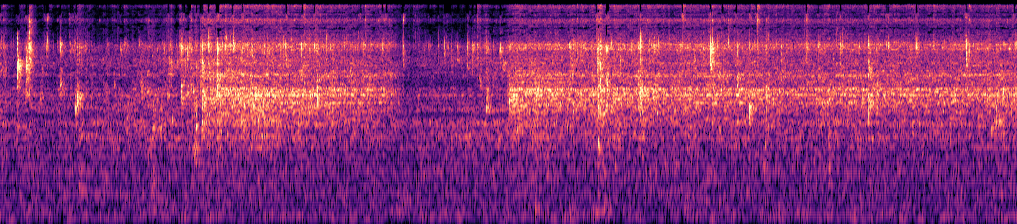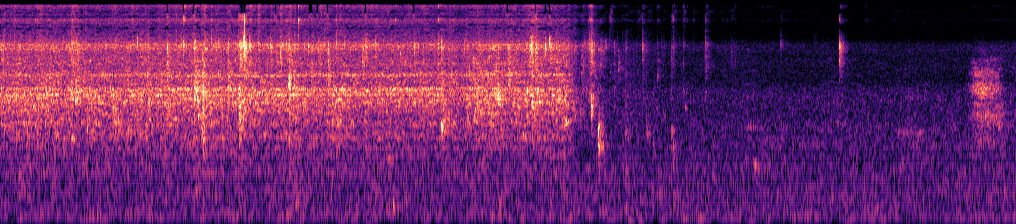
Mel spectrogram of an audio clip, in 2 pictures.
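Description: Tap water runs and splashes steadily as a face is rinsed. The flow is continuous and close, with a shift in tone partway through, then quiets near the end.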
